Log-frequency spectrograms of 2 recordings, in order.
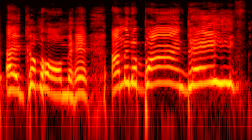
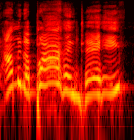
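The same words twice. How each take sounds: First: Begging friend. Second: A hint of whine, less pushed. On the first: Pretend. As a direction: whine it like a broke buddy. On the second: Broke friend asking Dave again, only lightly whiny. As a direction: toss it off as a lighter mock plea. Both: Mimicking a begging viewer.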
